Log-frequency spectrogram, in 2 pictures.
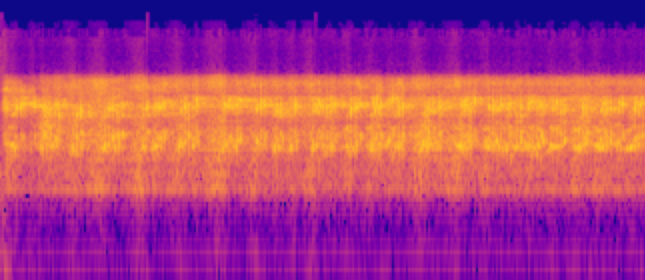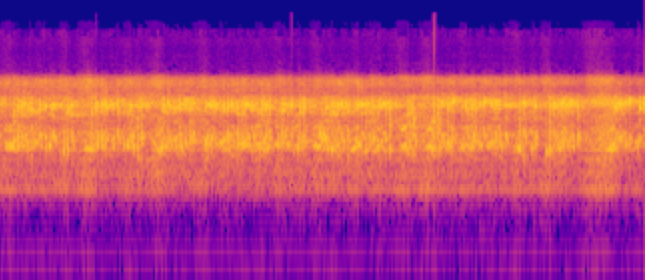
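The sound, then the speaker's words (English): A dense chorus of wood frogs in a spring breeding frenzy in woods surrounding a farm fills the whole recording, countless overlapping clucking croaks merging into a steady, loud, unbroken din with no voices present. “The wood frogs have thawed out from their winter state of frozen hibernation and are engaging in a breeding frenzy.”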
